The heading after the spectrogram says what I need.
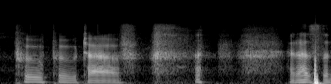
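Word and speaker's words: puputov: That is pronounced Puputav.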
